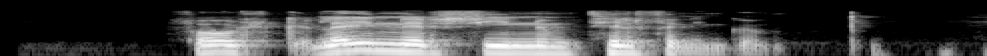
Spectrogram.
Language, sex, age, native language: Icelandic, male, 20-29, Icelandic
